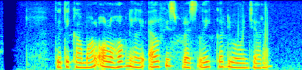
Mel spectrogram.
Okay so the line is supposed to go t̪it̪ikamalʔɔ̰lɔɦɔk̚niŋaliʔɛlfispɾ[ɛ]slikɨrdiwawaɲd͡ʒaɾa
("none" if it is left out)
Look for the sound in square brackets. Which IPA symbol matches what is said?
ɛ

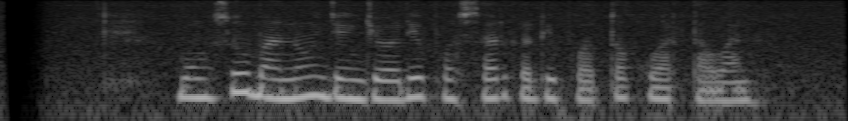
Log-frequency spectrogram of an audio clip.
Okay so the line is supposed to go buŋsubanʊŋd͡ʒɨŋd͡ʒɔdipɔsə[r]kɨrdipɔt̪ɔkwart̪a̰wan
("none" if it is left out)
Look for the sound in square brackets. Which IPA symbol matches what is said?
r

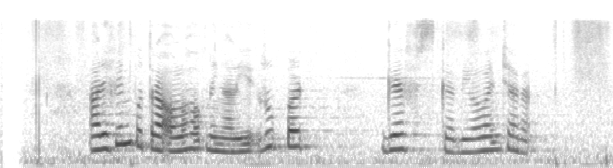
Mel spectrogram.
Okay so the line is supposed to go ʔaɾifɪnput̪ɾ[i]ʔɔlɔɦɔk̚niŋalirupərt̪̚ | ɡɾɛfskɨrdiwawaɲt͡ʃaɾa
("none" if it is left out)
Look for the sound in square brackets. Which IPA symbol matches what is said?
a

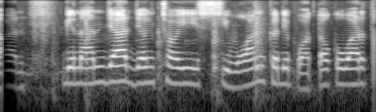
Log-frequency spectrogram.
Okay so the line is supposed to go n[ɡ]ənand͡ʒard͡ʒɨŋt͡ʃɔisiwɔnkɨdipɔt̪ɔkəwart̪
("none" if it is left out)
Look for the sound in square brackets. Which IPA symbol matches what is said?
ɡ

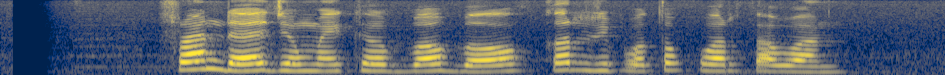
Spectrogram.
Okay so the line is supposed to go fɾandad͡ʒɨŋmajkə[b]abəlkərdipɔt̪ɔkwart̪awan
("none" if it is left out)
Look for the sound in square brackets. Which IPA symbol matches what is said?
b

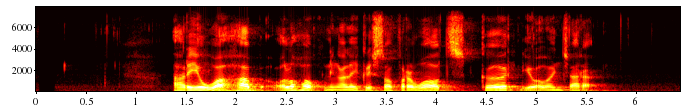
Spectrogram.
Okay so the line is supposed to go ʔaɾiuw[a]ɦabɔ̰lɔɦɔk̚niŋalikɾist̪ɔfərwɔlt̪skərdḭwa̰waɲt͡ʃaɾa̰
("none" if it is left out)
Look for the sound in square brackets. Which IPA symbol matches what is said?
a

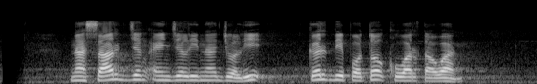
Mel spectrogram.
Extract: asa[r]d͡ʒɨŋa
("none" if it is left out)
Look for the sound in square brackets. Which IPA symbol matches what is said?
r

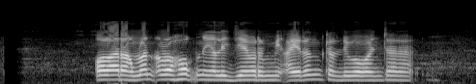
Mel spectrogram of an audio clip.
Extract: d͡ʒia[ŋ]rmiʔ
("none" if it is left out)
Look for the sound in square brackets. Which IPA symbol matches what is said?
m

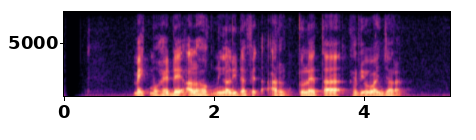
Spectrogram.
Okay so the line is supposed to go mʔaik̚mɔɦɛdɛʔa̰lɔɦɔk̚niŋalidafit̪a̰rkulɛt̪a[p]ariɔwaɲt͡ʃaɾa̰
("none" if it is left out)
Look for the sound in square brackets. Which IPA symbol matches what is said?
k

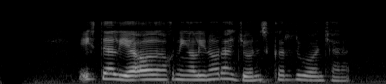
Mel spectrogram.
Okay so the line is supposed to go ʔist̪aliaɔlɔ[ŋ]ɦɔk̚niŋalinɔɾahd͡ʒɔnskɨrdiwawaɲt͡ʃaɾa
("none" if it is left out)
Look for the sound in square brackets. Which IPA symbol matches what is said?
none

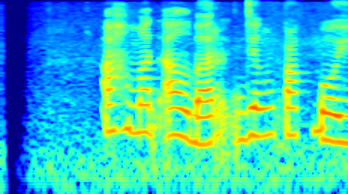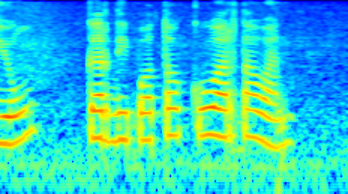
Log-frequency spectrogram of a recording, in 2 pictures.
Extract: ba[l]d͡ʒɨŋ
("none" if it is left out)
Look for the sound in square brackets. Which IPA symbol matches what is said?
r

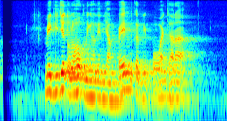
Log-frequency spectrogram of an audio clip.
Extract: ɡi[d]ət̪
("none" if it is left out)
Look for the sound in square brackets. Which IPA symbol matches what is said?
d͡ʒ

